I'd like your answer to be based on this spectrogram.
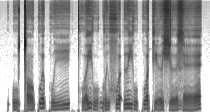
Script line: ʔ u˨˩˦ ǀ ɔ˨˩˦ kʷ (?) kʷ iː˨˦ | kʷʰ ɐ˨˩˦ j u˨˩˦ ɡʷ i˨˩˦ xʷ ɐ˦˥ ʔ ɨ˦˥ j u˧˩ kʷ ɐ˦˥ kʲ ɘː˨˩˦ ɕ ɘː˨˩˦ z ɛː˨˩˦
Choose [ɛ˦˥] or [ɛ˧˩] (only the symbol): ɛ˦˥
